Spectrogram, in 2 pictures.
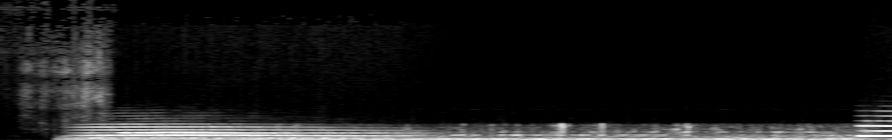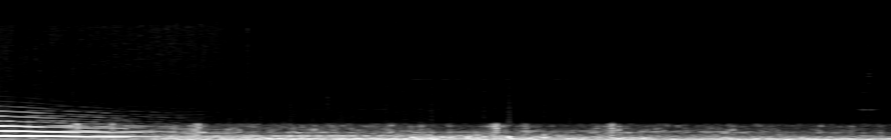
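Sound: beluga whale vocalizations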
